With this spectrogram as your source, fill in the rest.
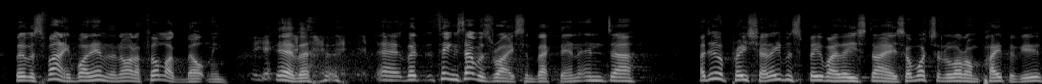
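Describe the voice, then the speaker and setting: A man with an Australian accent, fairly high in pitch, at a fairly quick pace with lively intonation, on a very clean recording with a silent background. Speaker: retired speedway driver, hall of fame inductee. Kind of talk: casual on-stage interview. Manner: casual, plain-spoken.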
